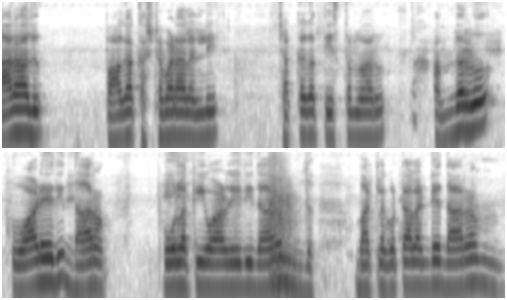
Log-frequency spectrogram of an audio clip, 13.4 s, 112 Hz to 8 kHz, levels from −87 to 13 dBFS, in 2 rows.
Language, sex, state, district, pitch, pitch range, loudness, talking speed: Telugu, male, Andhra Pradesh, Guntur, 160 Hz, 155-170 Hz, -19 LUFS, 70 wpm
